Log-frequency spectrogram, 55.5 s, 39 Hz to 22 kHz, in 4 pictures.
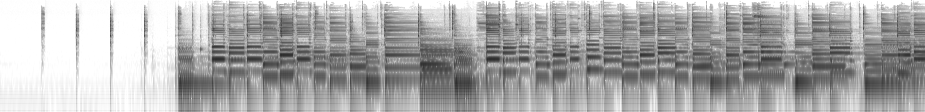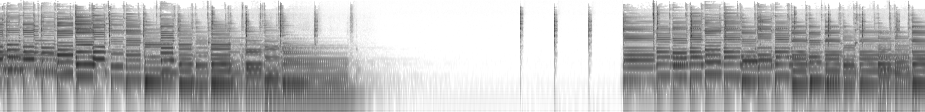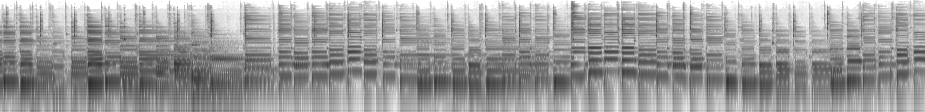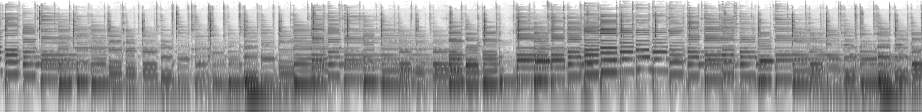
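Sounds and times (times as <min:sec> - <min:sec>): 
picking studies in G: 0:00.5 - 0:19.8, 0:21.6 - 0:55.4.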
